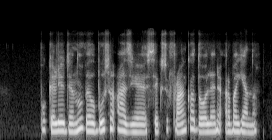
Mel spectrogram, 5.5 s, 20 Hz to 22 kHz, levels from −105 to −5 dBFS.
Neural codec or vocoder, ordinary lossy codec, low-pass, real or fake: none; Opus, 32 kbps; 7.2 kHz; real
